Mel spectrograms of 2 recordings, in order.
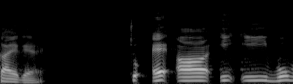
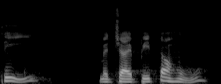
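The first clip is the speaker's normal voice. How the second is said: slow word by word sentence, softer at the end; slow dictation; 4 semitones lower, 3 dB quieter, much slower than usual. Shown as a demonstration. Teacher dictating the second example sentence. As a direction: dictate slowly, each word apart. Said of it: "इसी sentence को फिर से लेके आते हैं".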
